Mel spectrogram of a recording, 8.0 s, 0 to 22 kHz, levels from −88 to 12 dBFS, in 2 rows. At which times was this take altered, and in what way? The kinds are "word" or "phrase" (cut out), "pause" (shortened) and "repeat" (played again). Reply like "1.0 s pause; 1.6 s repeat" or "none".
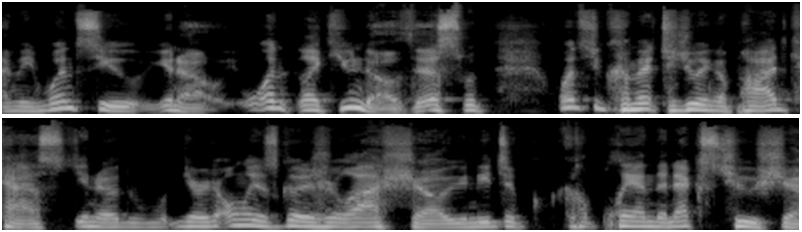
none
